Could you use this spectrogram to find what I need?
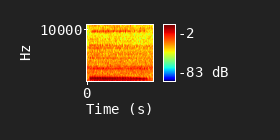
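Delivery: ओ sung out long and even; long o sound. Shown as a demonstration. Teacher holding ओ for the students. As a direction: hold ओ as a long vowel. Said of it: "ओ की आवाज़ आएगी लंबी".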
